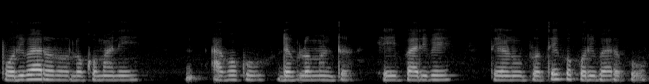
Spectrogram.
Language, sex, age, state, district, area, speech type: Odia, female, 30-45, Odisha, Kandhamal, rural, spontaneous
